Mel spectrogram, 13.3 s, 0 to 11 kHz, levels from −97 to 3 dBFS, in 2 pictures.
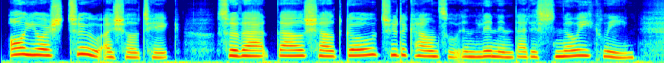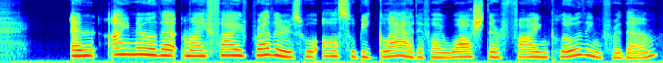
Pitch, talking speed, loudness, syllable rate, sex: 260 Hz, 175 wpm, -18 LUFS, 3.9 syllables/s, female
